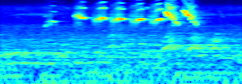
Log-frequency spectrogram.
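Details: Double-collared seedeater singing its "tui tui" three-note song type: a quick series of about eight high, clipped whistled notes, the last few sharper and higher, delivered in under two seconds over a quiet background.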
